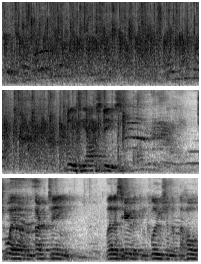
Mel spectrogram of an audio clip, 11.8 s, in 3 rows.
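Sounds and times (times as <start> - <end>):
audience applauding: 0.0 - 6.8
speech: 5.2 - 6.5, 7.9 - 9.4, 10.0 - 11.8.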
